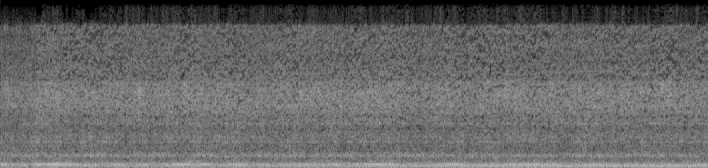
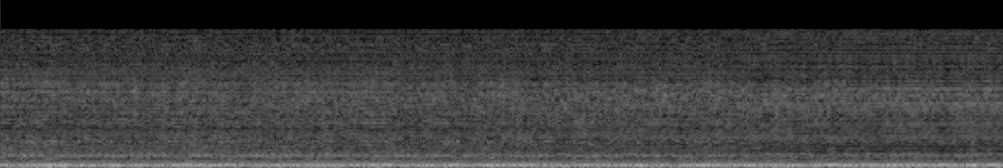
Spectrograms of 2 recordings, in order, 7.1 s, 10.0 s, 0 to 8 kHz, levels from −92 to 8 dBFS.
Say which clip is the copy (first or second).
second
